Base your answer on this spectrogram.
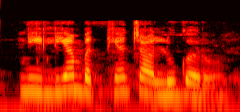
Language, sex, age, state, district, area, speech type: Punjabi, female, 18-30, Punjab, Shaheed Bhagat Singh Nagar, urban, read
